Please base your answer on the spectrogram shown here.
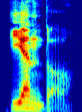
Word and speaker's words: yendo: Well, for ir, it's simply yendo. But we'll change the first letter from I to Y. So it's spelled Y-E-N-D-O.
